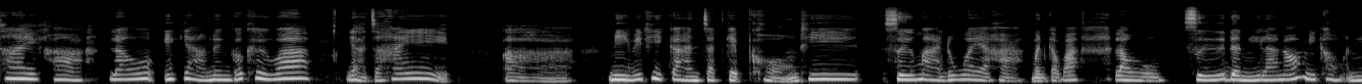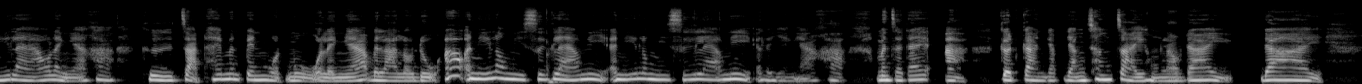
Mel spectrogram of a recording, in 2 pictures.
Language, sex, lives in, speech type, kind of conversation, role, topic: Thai, female, Thailand, conversation, advice, advisor, คุณเคยซื้อของที่ไม่จำเป็นเพราะกลัวพลาดโปรโมชั่นหรือดีลดีๆ แล้วเอามาเก็บไว้ไหม?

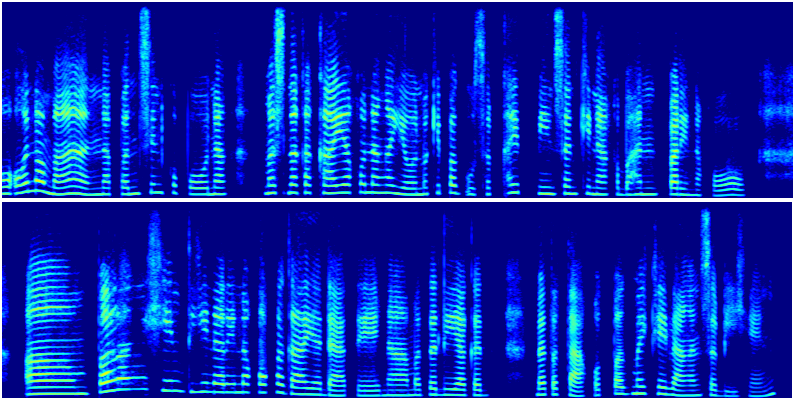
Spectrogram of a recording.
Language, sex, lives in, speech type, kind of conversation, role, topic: Filipino, female, Philippines, read, expert-assistant, asker, Paano nakakaapekto ang pagiging mahiyain sa pakikisalamuha sa iba?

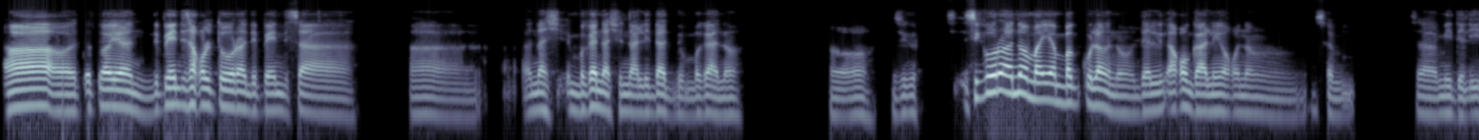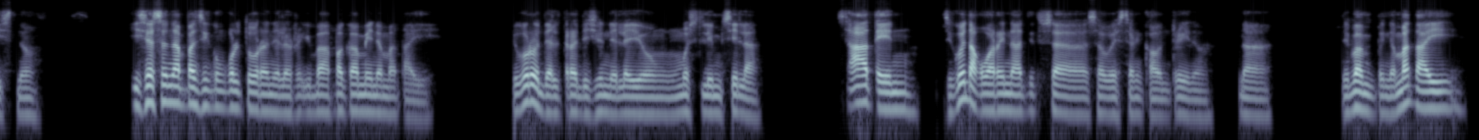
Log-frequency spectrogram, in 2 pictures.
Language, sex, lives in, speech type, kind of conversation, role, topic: Filipino, male, Philippines, conversation, unstructured, none, Paano mo ipaliliwanag ang kahalagahan ng pamilya sa ating kultura?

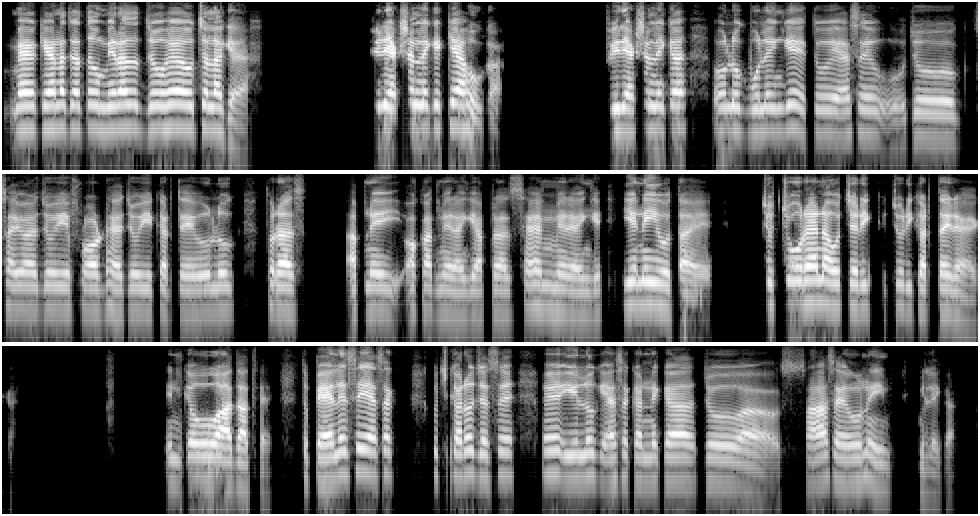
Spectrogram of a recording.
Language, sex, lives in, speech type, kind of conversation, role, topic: Hindi, male, India, conversation, unstructured, none, क्या साइबर सुरक्षा पर ध्यान देना ज़रूरी है, और क्यों?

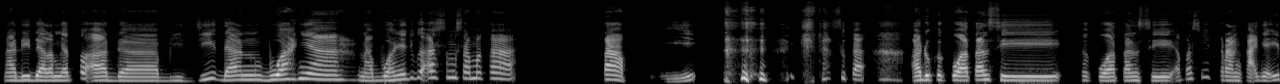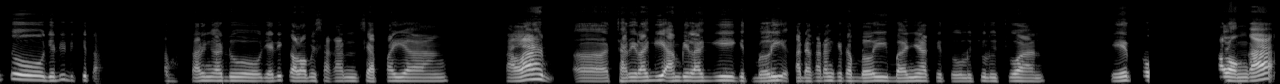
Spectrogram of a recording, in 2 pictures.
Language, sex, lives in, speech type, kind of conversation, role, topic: Indonesian, female, Indonesia, conversation, podcast, guest, Camilan masa kecil apa yang sampai sekarang belum pernah kamu temukan lagi?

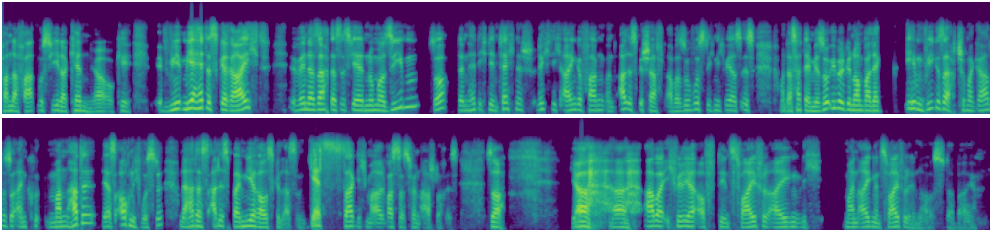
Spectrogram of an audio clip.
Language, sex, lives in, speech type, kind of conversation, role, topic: German, male, Germany, conversation, advice, user, Wie gehst du nach einem Rückschlag mit Motivationsverlust und Zweifeln an deinem Ziel um?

